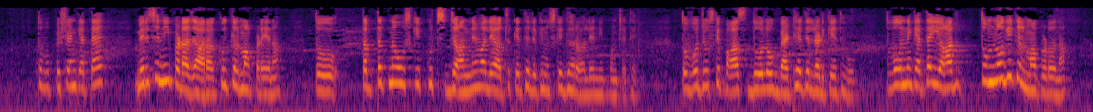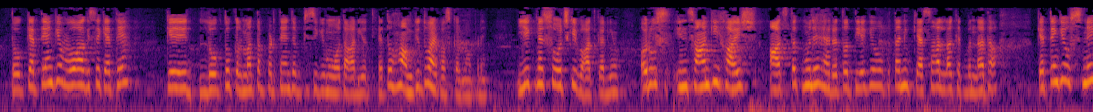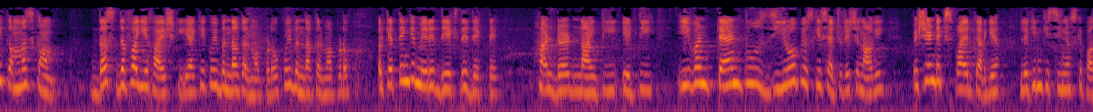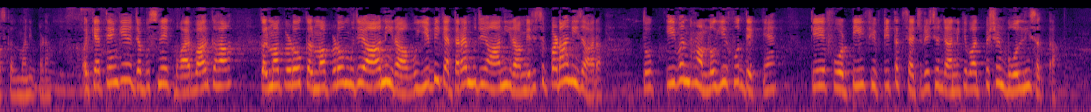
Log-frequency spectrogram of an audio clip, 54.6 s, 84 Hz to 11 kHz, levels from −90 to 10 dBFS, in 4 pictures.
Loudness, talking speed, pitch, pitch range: -23 LUFS, 235 wpm, 245 Hz, 215-275 Hz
